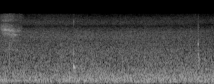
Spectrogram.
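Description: Steady rushing of sea surf washing onto a sandy beach.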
